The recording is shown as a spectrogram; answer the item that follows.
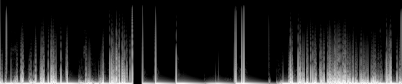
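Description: Loud crackling, scratching noise on the microphone, broken by sharp clicks and brief sudden drop-outs around the middle.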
